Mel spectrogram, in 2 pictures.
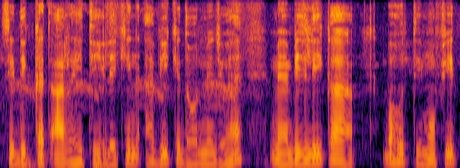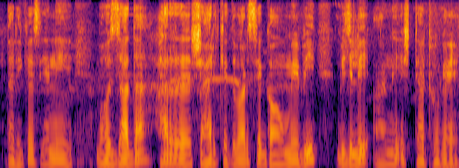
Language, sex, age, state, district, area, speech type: Urdu, male, 18-30, Bihar, Khagaria, rural, spontaneous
